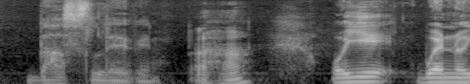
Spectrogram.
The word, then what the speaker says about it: das Leben: cómo se pronuncia en alemán? Das Leben. Das Leben.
